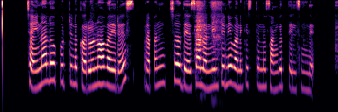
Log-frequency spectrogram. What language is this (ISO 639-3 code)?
tel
